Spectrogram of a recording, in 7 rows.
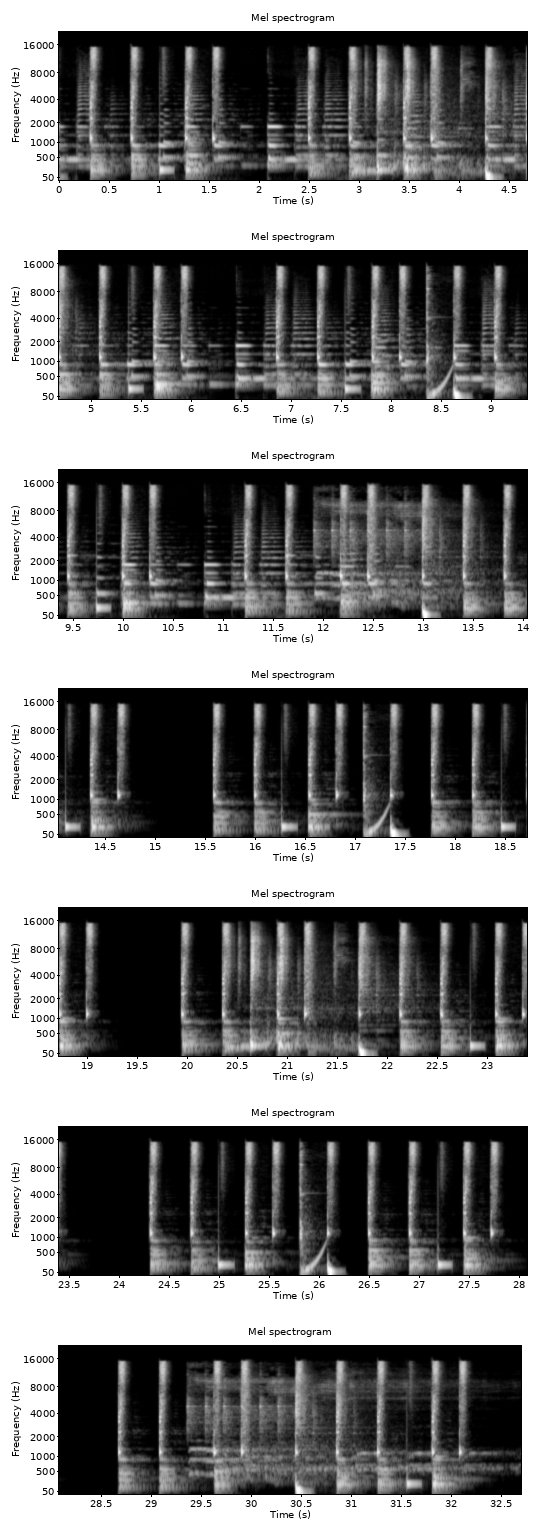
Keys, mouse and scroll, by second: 0.4 click, 0.8 scroll down 2, 1.5 click, 3.1 click, 3.6-4.2 scroll down 3, 4.5 drag, 4.7 scroll down 2, 5.2-9.9 drag, 10.6-13.1 drag, 13.1-13.5 scroll down 2, 14.2 click, 14.6-17.0 scroll up 10, 17.2 ctrl+z, 18.5 ctrl+z, 20.7 ctrl+z, 21.0 ctrl+z, 21.5 ctrl+z, 25.9 click, 26.5 scroll up 2, 27.4 click, 28.1-28.7 scroll down 2, 29.8-32.7 drag.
